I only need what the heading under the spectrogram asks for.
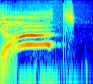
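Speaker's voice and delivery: rising question-like lift on gods. Saying a book title as a question, rising inflection on gods. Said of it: "Gotta have an upward inflection".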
